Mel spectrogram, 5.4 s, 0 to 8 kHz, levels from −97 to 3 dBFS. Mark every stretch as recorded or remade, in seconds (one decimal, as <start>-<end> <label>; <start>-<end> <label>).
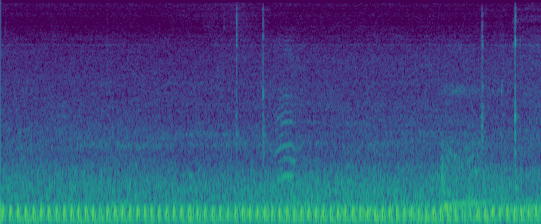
0.0-1.5 remade; 1.5-1.9 recorded; 1.9-5.4 remade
